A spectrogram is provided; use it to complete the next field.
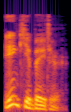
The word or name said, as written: incubator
